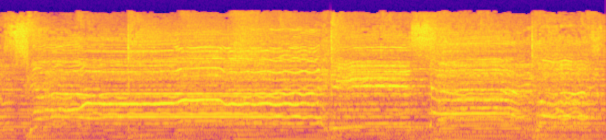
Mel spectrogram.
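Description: Southern gospel male vocal quartet singing with instrumental accompaniment: a lead voice holding long notes with vibrato over the group's harmony and steady low backing notes.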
